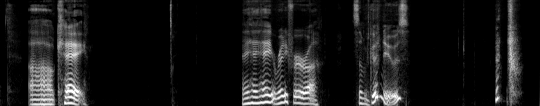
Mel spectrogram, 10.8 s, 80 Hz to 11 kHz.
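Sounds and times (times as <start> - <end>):
speech: 0.6 - 1.8, 4.9 - 6.5, 7.1 - 8.2, 9.9 - 10.2
person sneezing: 9.9 - 10.5.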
